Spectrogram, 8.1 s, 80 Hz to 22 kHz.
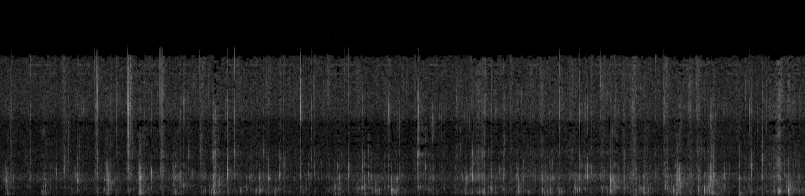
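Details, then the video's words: Indoors, an American Akita puppy chews wet kibble off a bamboo plate, captured in stereo with a ZS100 camera; steady moist clicking and chomping runs throughout with a few sharper bites. "Akita Puppy Eating Wet Kibble From Bamboo Plate"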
